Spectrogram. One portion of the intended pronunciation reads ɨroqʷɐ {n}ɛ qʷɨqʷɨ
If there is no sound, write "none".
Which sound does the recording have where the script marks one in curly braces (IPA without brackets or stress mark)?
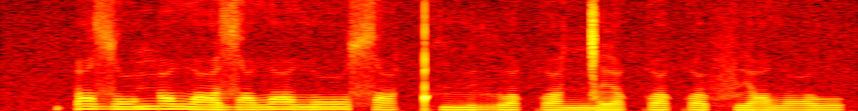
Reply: ŋ͡ǀ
